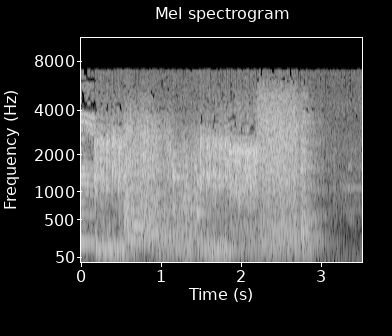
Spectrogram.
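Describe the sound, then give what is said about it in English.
A loud, sustained crash as someone slams into a closed glass door, a dense rattling clatter lasting nearly three seconds before it quickly dies away. No voices. “It was a glass door and she'd neglected to open it.”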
